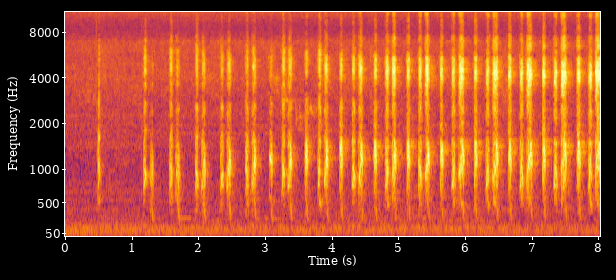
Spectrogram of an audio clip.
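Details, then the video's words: Female chukar partridge calling: rhythmic, clucking chuck notes, starting sparse and becoming steady at about two a second, growing louder over the series. "chakor ki awaz keklik sesi hunter birds madi ki awaz bast female chakor sound voice awaz"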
